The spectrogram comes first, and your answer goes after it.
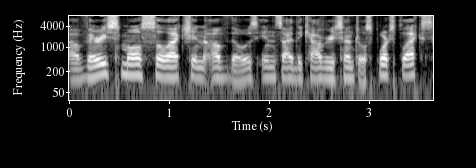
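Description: The recording of this man is very clean, with a silent background and a dry, close sound with no echo. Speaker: ball hockey league founder and podcast host. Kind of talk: solo podcast update. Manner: monotone; casual, filler-heavy.

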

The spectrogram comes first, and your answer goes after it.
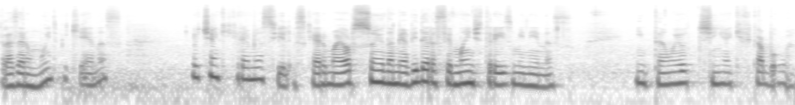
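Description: Somewhat breathy, a woman speaks at a very deep, low pitch with a dark, mellow tone. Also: ordinary pitch variation, fairly quick pace. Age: 50s. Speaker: spinal injury survivor sharing her story. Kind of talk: interview testimony.

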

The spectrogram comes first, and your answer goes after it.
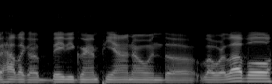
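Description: This is an ordinary speaking voice from a man at medium pitch. He keeps a fairly quick pace with fairly even intonation. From New Jersey, Elizabeth. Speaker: podcast host. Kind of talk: casual chat.

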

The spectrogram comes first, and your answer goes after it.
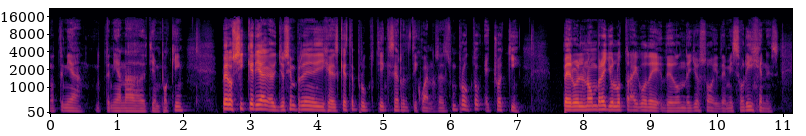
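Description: A medium-pitched man with a dark, mellow tone and lively intonation, on a very clean recording with a silent background. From Mexico, Torreón, Coahuila. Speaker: craft brewer. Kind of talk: casual interview. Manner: halting.

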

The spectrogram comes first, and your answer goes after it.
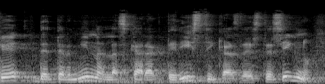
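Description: Over noticeable background noise and audible room echo, the speech has lively intonation. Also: man. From Mexico, Orizaba, Veracruz. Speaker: astrology podcaster. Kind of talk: casual monologue. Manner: hesitant, filler-heavy.

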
